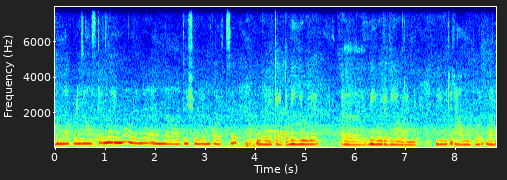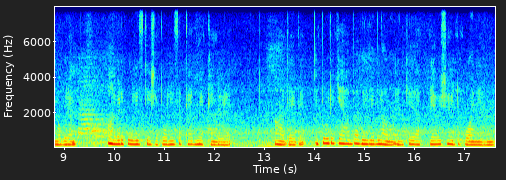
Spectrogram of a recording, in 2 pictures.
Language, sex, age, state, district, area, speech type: Malayalam, female, 18-30, Kerala, Thrissur, rural, spontaneous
